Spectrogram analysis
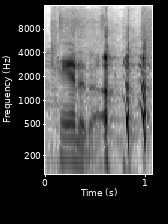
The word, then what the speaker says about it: Kaneda: But anyways, they redid it, and they did it with the actual proper pronunciations. So Kaneda's name became Canada.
